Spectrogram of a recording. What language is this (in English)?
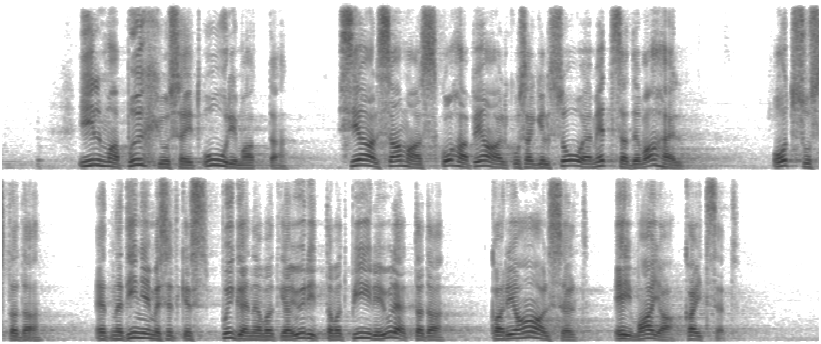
Estonian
